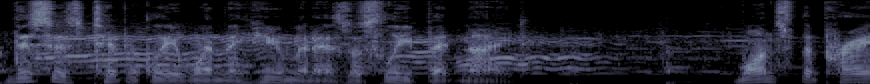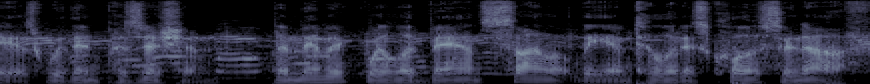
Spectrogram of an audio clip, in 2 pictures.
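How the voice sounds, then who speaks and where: A man reading scripted narration in the style of a nature documentary, formal, measured and matter-of-fact. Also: sits low, poor audio. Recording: music behind the voice. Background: clearly audible music.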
